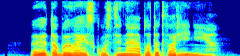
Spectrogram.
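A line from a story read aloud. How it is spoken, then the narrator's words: Sighed. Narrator (Russian): вздохнул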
